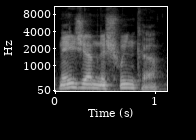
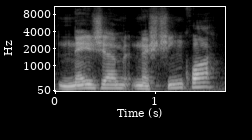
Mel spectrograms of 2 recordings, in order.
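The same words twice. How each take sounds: First: Najem Nishwinka, SHWIN in the middle, ending in KA; settled pronunciation. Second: Najem Nishinkwa, slowly, last name ending in KWA; tentative pronunciation. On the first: Reader settling on the Yurok name, settled pronunciation. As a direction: say Najem Nishwinka higher, falling at the end. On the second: Reader guessing at a Yurok condor name, tentative pronunciation. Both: Real, not acted. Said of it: "I think it's pronounced".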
